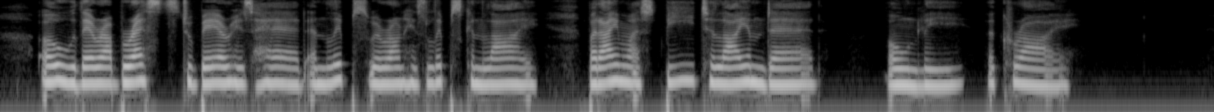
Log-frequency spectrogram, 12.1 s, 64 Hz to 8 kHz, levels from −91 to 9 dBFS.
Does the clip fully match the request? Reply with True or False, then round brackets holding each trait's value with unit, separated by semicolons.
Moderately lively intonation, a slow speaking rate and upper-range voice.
False (1.3 semitones; 130 wpm; 220 Hz)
